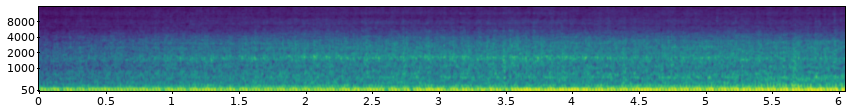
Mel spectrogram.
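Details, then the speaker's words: Kawasaki ZZR 1100 inline-four after two months of crash repairs, new exhaust system fitted, coolant refilled: deep, even burble holding a steady idle with no ticks, knocks or exhaust blowing; sounds great, healthy idle. "Oh, yeah. Oh, it sounds great. I am one super happy chap."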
